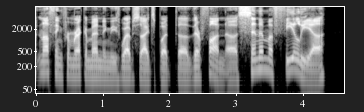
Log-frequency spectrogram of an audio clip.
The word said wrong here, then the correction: Cinephilia: Cinephilia. I added a syllable like Homer there.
